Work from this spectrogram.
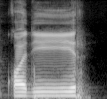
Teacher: kita boleh memanjangkan dua harakat boleh pula empat harakat boleh pula En harakat maka boleh kita baca misalnya Qadir dua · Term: Mad Arid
